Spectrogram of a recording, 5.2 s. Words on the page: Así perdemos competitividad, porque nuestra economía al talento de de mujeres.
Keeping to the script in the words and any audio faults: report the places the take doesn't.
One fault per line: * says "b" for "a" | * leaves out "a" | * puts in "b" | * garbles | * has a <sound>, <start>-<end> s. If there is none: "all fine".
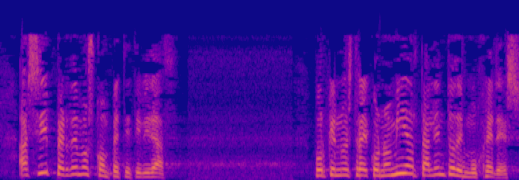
all fine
